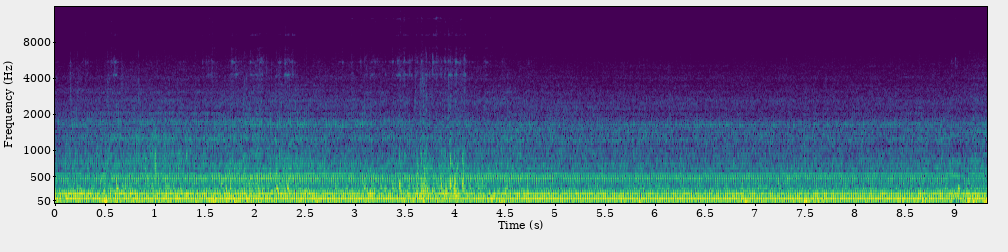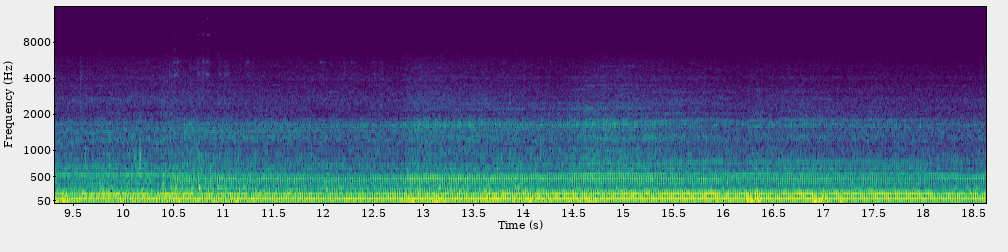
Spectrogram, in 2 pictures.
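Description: Tyres roll and crunch over a dirt track.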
